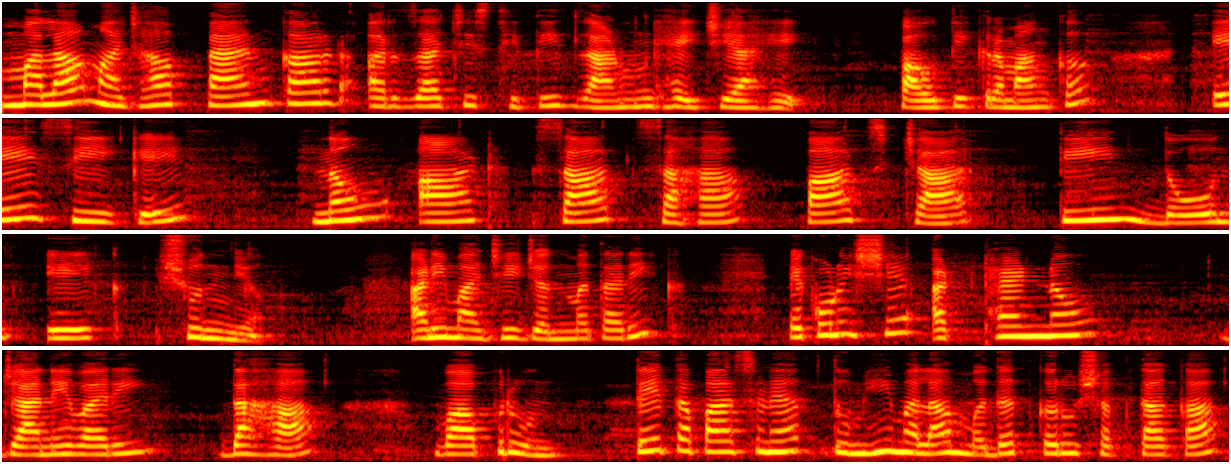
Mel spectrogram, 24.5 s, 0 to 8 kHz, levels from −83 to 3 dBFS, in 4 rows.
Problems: background sounds at intervals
